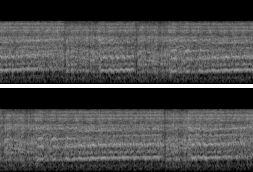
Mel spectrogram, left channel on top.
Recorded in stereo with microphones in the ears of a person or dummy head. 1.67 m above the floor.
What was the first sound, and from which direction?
Only background noise.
